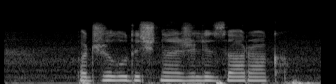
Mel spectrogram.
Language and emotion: Russian, neutral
